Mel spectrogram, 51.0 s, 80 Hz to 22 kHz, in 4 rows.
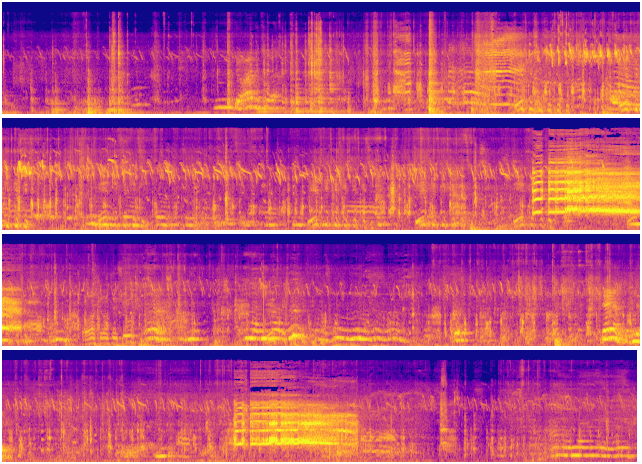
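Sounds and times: chickens clucking: 0.0 - 50.9
chicks peeping: 0.0 - 50.9
rooster crowing: 23.4 - 26.0, 42.9 - 45.5.

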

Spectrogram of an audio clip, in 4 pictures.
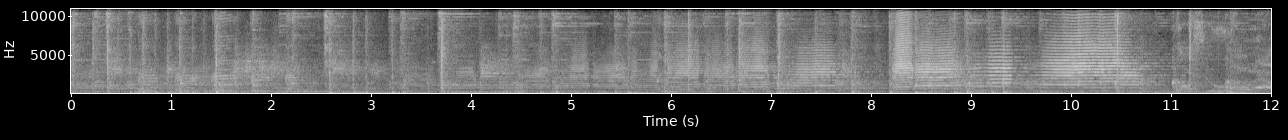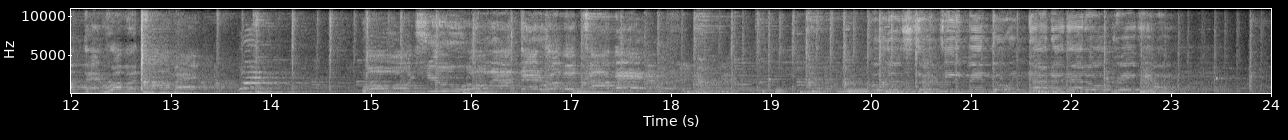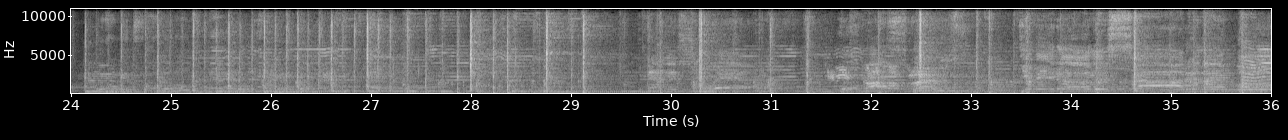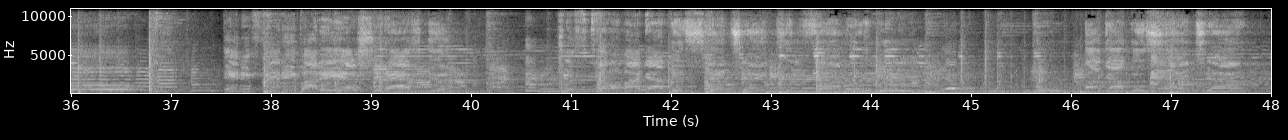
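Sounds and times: street band playing: 0.0 - 48.0
man singing: 8.2 - 13.9, 14.8 - 23.4, 24.1 - 48.0.

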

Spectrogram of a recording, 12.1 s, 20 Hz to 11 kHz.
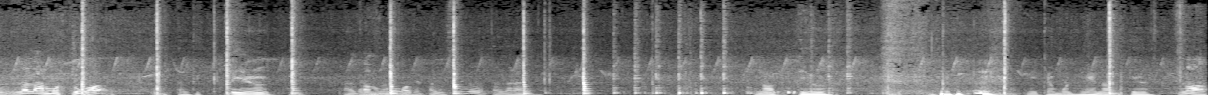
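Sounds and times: knife chopping meat on wood: 11.1 - 11.3.

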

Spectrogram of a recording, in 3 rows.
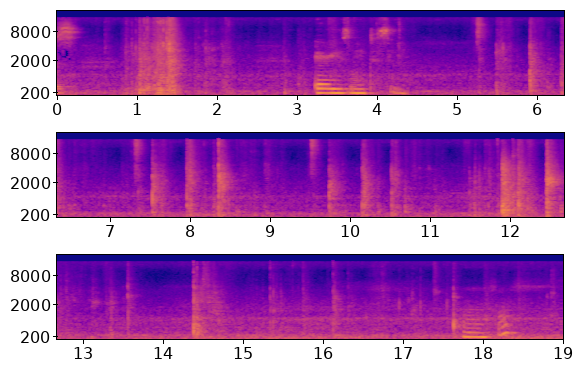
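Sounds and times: cards shuffling: 0.6 - 2.3, 5.2 - 13.8.

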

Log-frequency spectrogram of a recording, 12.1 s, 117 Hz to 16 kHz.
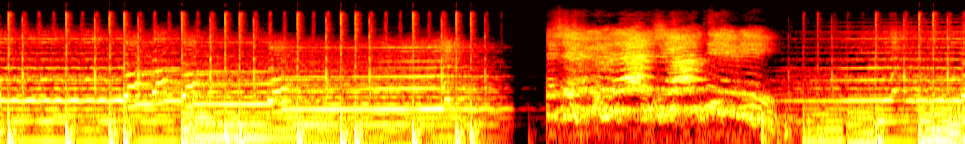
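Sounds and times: children singing together: 6.8 - 9.8.

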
